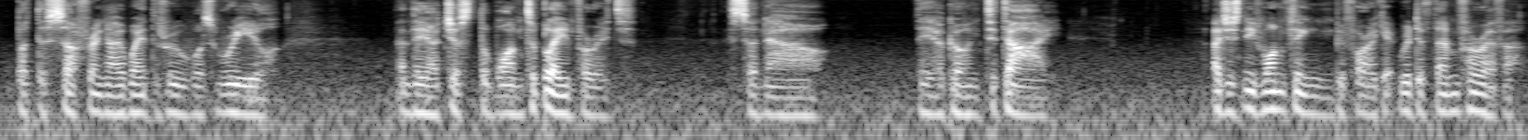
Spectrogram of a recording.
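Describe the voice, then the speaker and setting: A man playing an obsessive, possessive stalker in an audio roleplay, speaking softly and intimately with a threatening edge. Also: lowish voice, slight background noise. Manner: soft, intimate and menacing, bursting into threats. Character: obsessive, possessive male stalker kidnapper, adult.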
